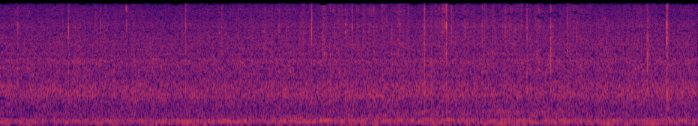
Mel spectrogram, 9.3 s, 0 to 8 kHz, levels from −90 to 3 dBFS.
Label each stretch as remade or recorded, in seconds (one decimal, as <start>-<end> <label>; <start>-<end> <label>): 0.0-1.1 remade; 1.1-2.6 recorded; 2.6-4.7 remade; 4.7-5.6 recorded; 5.6-7.4 remade; 7.4-9.3 recorded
